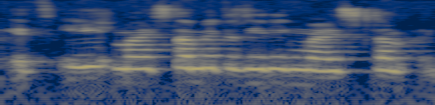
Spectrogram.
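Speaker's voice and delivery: high, silly voice for a growling belly; voicing her stomach. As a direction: give her hungry stomach a squeaky voice. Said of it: "my body's like".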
